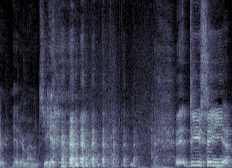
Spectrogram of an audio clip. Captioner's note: laughing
